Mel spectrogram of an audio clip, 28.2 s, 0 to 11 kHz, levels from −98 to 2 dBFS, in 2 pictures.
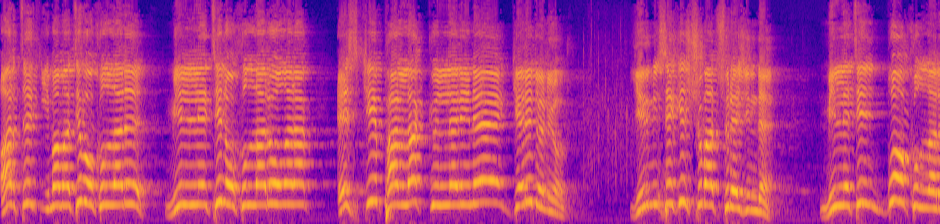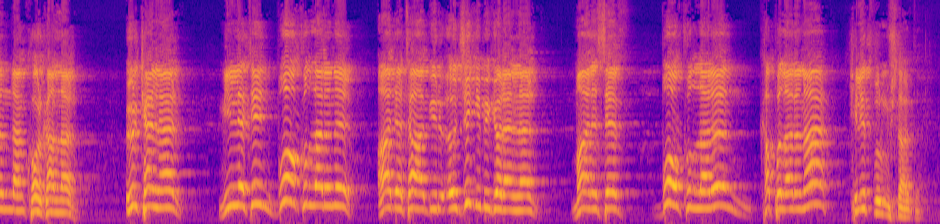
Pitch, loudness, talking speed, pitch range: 280 Hz, -16 LUFS, 70 wpm, 235-300 Hz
